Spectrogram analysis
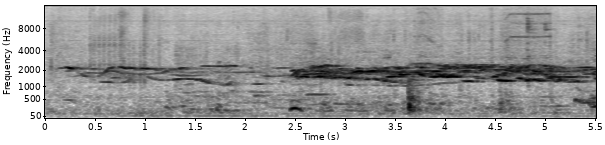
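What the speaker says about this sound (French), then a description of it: "Il siffle." A boy whistles a wavering, sliding tune, soft at first and then louder and steadier in the second half, with faint background noise and occasional light knocks.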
